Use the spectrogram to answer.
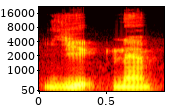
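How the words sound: The first word begins with a y sound. This is the southern dialect pronunciation. "if I'm in the south, I would pronounce this one like"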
